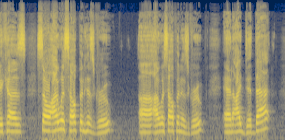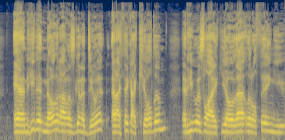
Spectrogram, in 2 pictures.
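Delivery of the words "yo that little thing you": put-on sarcastic, arrogant voice. Retelling how a player who got killed complained: imitating a sarcastic, arrogant player. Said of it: "he said it all sarcastic and fucking arrogant".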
